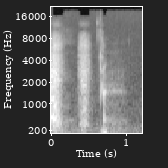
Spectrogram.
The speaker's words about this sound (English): That is no reason to sniffle.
